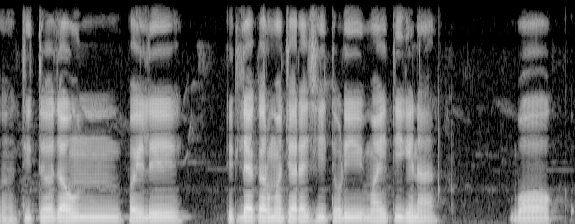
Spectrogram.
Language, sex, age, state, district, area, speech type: Marathi, male, 18-30, Maharashtra, Hingoli, urban, spontaneous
